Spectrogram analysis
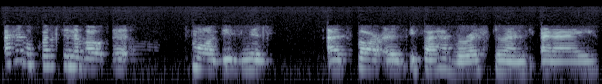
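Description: A woman calling in to a radio show with a question, speaking hesitantly with many pauses and restarts. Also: lowish voice. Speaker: caller. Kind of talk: call-in question. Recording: tinny phone line.

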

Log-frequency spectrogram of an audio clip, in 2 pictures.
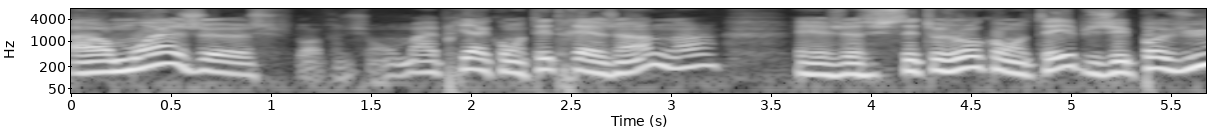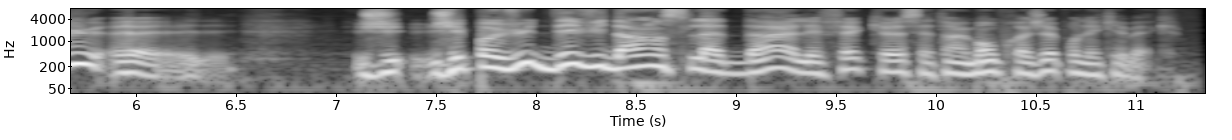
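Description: Emphatic Québécois man, slightly high voice. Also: animated, moderate pace, dry recording. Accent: Québécois French. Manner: emphatic, argumentative, frequent repetitions. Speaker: economics columnist and professor, guest. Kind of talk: radio interview.

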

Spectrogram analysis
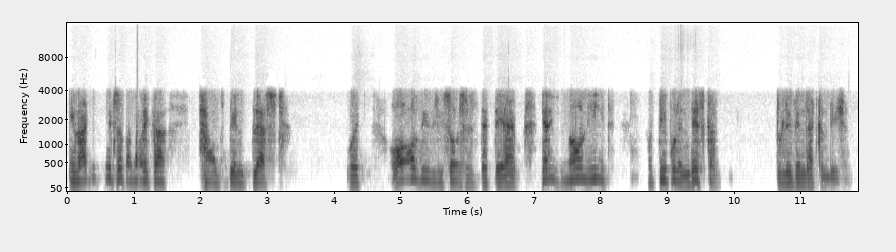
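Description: Over a tinny phone line, a nonprofit executive director from Bangladesh, a man in his sixties, joins a casual interview remotely as the guest. His slightly high, breathy voice keeps a measured pace, earnest and accented, with hesitant restarts. There's no room sound in the recording.

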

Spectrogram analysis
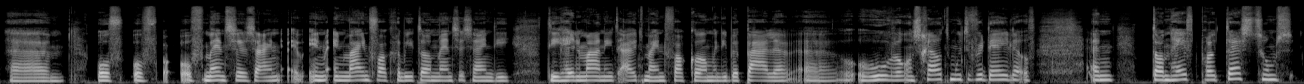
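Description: A woman's voice: lowish voice, level tone, measured pace, dry recording, clean studio sound. Thoughtful woman in her thirties. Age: 30s. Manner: thoughtful, searching, candid. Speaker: host. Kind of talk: casual conversation.

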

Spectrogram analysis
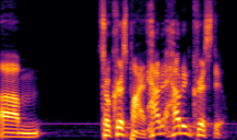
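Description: A man's voice: mid-range voice, very animated, measured pace, a bit bright. A man hosting a podcast, casually chatting through a movie review in a rambling way, with restarts and fillers. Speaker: podcast host.

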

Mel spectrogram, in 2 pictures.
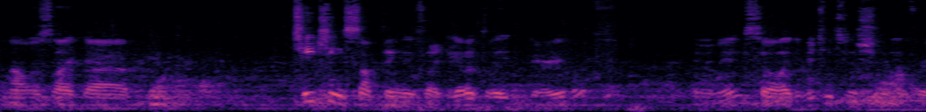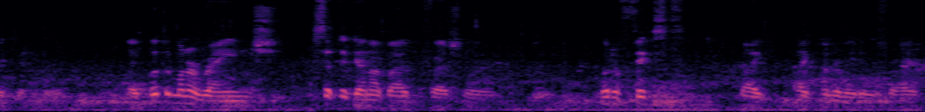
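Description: A man's voice: lowish voice, lively intonation, a little fast. A man in a casual podcast chat, talking in a rambling, informal way. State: cold, in an ice bath. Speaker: podcast speaker. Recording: clearly noisy background hum.

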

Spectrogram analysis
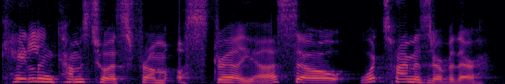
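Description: A woman's voice: medium pitch, lively intonation, normal speed, fairly bright tone. An American woman hosting a podcast in a casual, chatty, slangy way. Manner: informal, slangy, addresses listeners as friends. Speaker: podcast host.

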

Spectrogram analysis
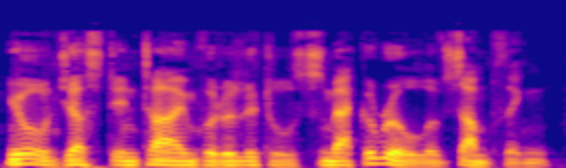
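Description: A man voicing an amiable, slow-witted toy bear in a children's storybook, speaking in a simple, earnest, ponderous way. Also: sits low, no room sound, studio quality, natural voice. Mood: happy, amiable. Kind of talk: children's storybook character reading.

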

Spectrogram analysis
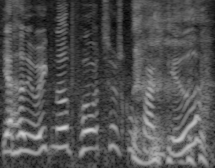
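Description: A woman, chatting casually and telling small anecdotes while out by the water. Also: a little mellow. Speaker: angler. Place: outdoors by the water. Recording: outdoor ambient noise, vehicle rumble.

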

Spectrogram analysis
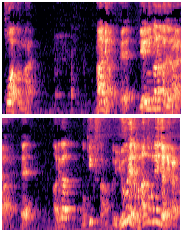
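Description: Rough, excitable Edo townsmen, played by a male storyteller trade slangy banter. The voice jumps up and down with lively swings. It echoes from a distant mic in a hall. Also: high-pitched, brisk. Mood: chatty. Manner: rough, slangy street talk. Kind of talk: rakugo character dialogue.

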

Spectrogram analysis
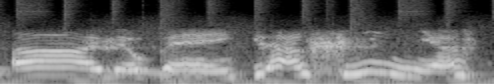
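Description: A woman in her twenties speaking over a landline phone during a live radio call, gushing with excited exclamations. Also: high voice, drawn-out words, loud music behind the voice. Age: 20s. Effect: heard over a landline phone line. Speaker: listener on the phone.

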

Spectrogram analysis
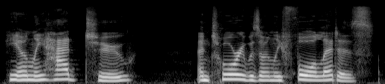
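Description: Woman narrator for a literary audio short story; steady, sorrowful reading, recorded dry and close. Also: mid-range voice, moderate pace, dry recording. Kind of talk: scripted first-person narration.

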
